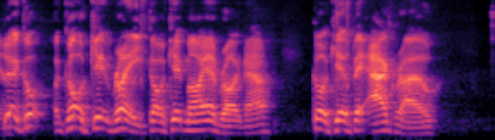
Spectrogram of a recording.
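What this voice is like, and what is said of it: Put-on British London accent. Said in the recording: “See, I'm getting back into my British. ... That was perfect brilliant. ... Accent. ... Brilliant. ... London.”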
